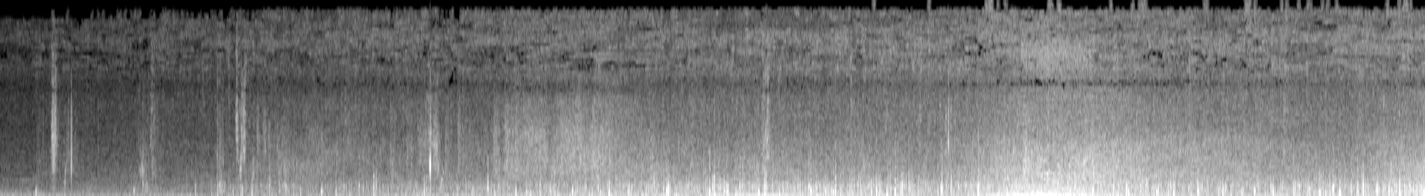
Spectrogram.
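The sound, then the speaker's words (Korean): Steady rain falls throughout, a dense hiss of drops pattering on a hard surface, growing a little heavier toward the middle, with occasional louder splats and what may be footsteps beneath. “어느 비 오는 날이었습니다.”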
